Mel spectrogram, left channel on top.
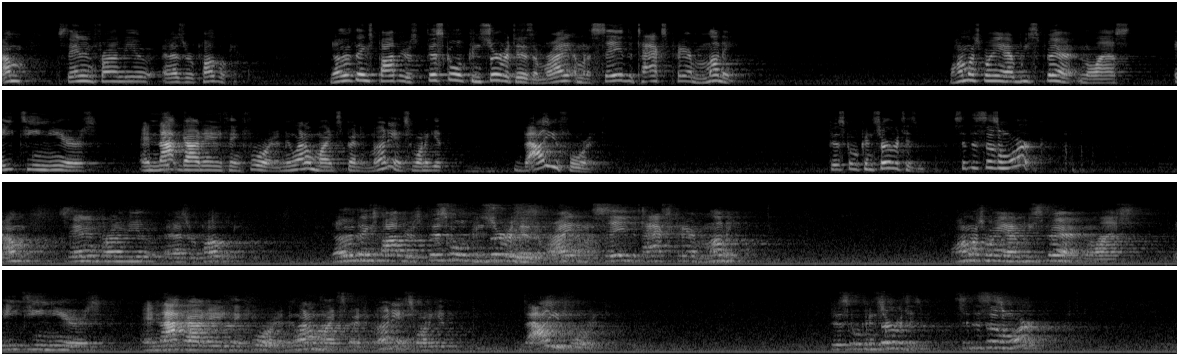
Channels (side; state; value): both; normal; correlation 0.42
